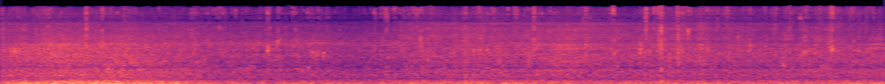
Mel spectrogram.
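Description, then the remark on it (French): Waves wash steadily onto the small beach right beside the port of Saint-Martin, a continuous rushing noise that swells louder for the first couple of seconds, then settles into an even murmur. No voices. “Le port de Saint-Martin. La petite plage juste à côté du port.”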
